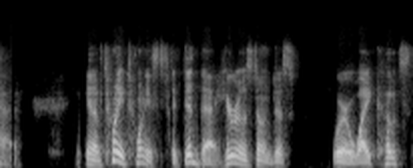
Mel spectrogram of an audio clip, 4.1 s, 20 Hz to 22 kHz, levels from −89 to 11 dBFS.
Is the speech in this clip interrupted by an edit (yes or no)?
yes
